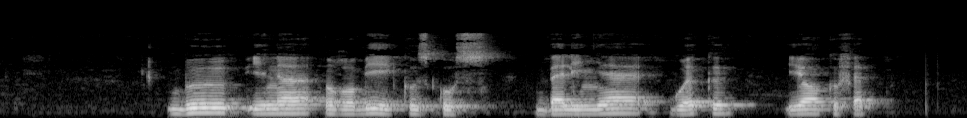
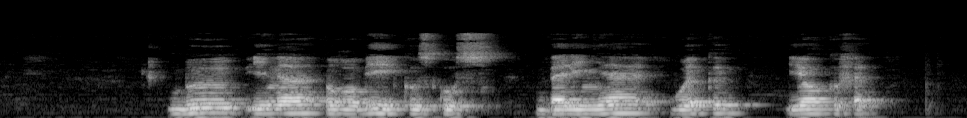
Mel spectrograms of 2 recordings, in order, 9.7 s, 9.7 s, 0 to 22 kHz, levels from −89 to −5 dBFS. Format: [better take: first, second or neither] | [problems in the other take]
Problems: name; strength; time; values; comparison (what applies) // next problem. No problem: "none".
first | room echo; dies away in 0.3 s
